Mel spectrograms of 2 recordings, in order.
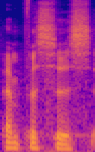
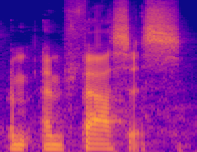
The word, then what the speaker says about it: emphasis: Jack pronounced emphasis as empasis or whatever he said because he doesn't say the word.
